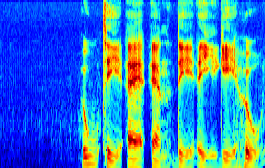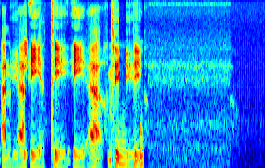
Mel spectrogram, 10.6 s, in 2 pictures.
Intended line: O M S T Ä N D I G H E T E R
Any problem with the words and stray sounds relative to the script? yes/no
yes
